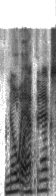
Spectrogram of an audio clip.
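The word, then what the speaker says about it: NOFX: you spell that Andy no FX like FX like the letters yeah yeah n o FX the name of the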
